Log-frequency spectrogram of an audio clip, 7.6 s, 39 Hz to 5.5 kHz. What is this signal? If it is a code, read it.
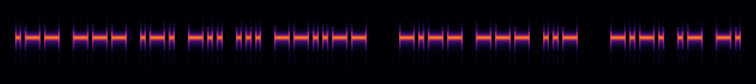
Morse code, heard as a keyed tone, about 25 wpm, 600 Hz. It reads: WORDS, YOU CAN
